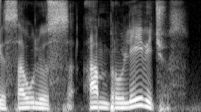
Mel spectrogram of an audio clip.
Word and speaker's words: Саулюс Амбрулевичус: И вот Элисон Рит и Саулюс Амбрулевичус. Правильно? – Да, здесь правильно. – Ну, просто фамилии Рит очень сложно э, перепутать э, ударение.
